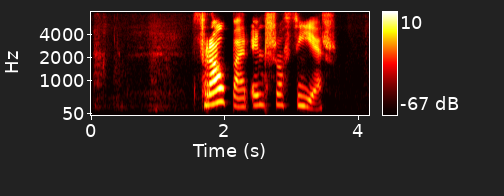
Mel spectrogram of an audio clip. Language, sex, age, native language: Icelandic, female, 8, Icelandic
